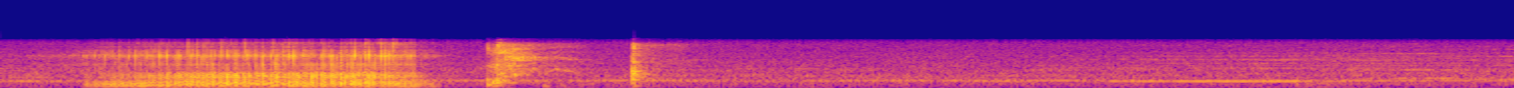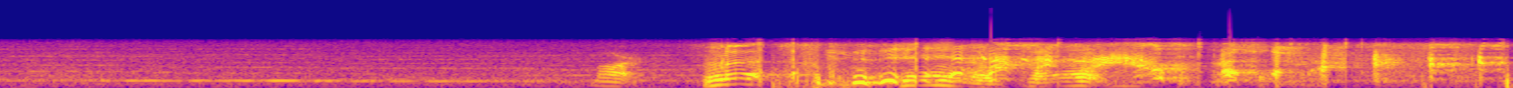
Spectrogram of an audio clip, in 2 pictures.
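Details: Sleeping man, who denies snoring, snoring heavily: loud, rough, rattling snores in bursts with quieter breathing between; ordinary heavy snoring.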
